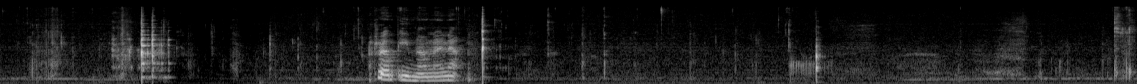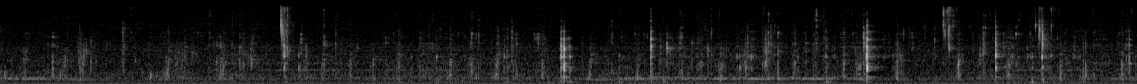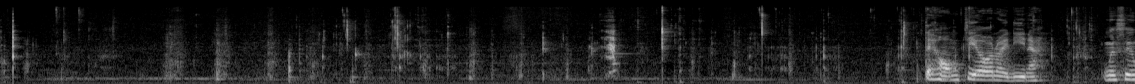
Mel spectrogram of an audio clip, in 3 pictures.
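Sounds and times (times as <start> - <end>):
person chewing and mouth smacks: 10.4 - 32.0, 33.3 - 33.8.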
